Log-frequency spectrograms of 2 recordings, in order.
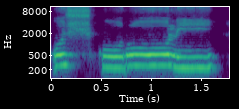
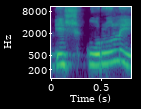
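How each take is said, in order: First: The word starts with a u vowel. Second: The word starts with an i vowel. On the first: The speaker calls it right. "tapi ushkuruli" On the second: The speaker calls it wrong. "bukan ishkuruli ya"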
